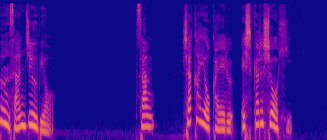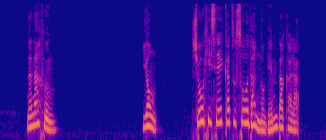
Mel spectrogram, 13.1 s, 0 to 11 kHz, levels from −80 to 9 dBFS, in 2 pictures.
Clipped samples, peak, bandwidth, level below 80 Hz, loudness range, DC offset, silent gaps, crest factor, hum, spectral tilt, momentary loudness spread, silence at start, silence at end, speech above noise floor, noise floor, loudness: under 0.1%; -8 dBFS; 10.5 kHz; -50 dBFS; 5 LU; under 0.1%; none; 18 dB; none; -5 dB/octave; 13 LU; 0 s; 0.55 s; 51 dB; -74 dBFS; -23 LUFS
